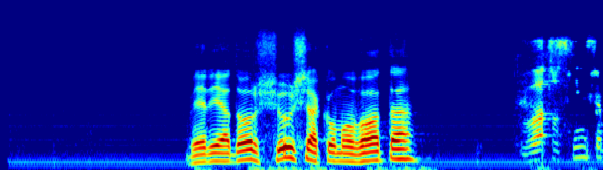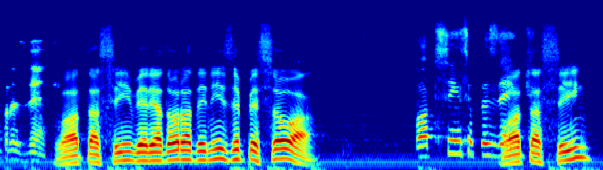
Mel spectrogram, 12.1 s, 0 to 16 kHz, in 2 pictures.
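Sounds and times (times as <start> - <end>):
faint electrical mains hum: 0.1 - 12.0
man's voice: 11.0 - 12.0.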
